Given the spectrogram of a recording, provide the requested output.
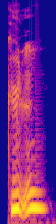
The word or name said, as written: gylden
